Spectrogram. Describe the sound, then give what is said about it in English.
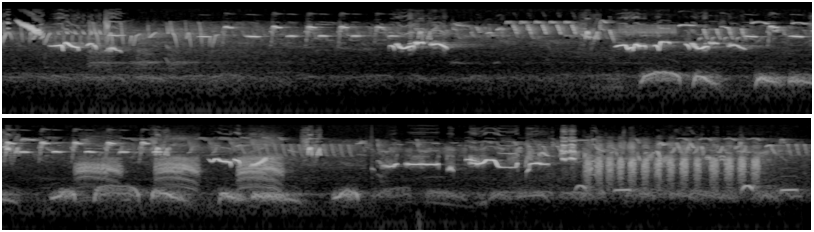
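A lively garden chorus of several birds singing at once, with continuous high chirps, whistles and rapid trills, while a dove's soft, low cooing repeats underneath. No one speaks. “And I realised the other day that birdsong is the soundtrack to my gardening.”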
